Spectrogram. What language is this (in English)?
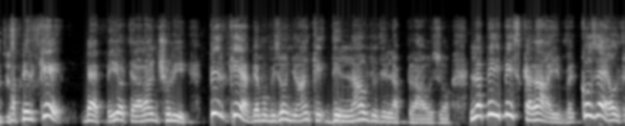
Italian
